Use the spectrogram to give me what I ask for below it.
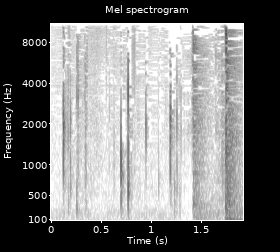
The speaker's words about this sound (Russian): Она хлопнула кухонной дверью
